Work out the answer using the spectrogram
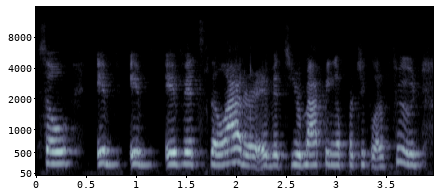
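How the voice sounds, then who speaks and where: Brief: woman, fairly high voice, earnest webinar speaker who halts and restarts often. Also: fairly even intonation, a little fast, highs cut off. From Indonesia. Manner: earnest, many fillers and restarts. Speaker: guest speaker. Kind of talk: webinar Q&A answers.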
